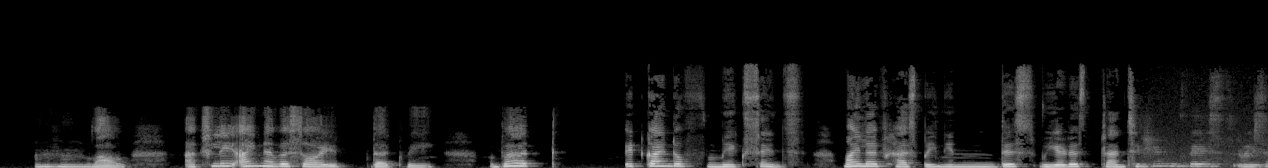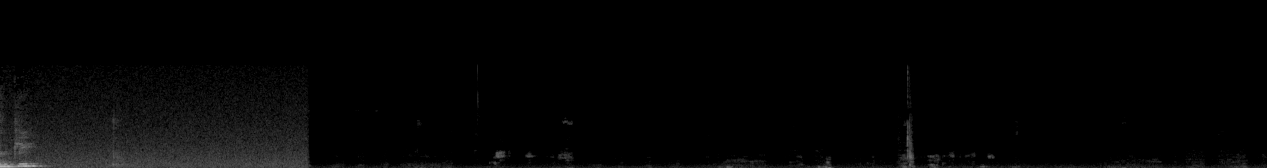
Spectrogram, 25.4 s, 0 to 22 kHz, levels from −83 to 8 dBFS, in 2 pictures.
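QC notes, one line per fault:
0.0–6.0 s, adaptive stream starting at a low bitrate: the opening is dull and smeared, with nothing above 8.2 kHz and obvious codec artefacts, which fits a low-rate Opus stream around 16 kbit/s. At 6.0 s, just before "it kind of makes", the quality jumps with no gap, consistent with a step to roughly 64 kbit/s once the player had measured the connection. Unlike a mic change, the room sound and level stay the same and only clarity and treble return.
11.41–15.75 s, switch to a distant microphone: right after "been in this weirdest" the sound abruptly turns roomy and hollow, loses bass, drops by about 5 dB, and room noise rises to roughly 25 dB below the speech. The likely cause is the close microphone dropping out and a farther one, such as a camera mic, taking over, before an equally sudden return at 15.75 s. Unlike the low-bitrate start, treble isn't cut and there are no codec artefacts. 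What changes is distance and reverberation.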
